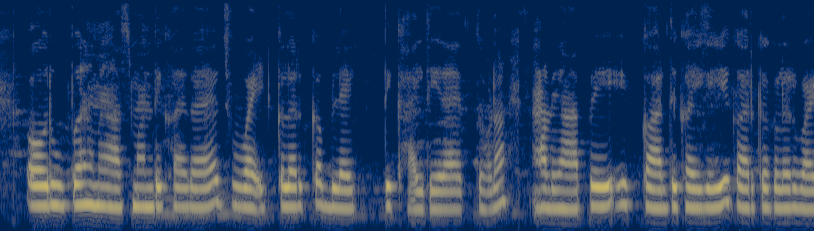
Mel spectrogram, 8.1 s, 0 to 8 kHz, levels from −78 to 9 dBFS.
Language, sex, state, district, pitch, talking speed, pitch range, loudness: Hindi, female, Goa, North and South Goa, 215 Hz, 220 wpm, 200-220 Hz, -21 LUFS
